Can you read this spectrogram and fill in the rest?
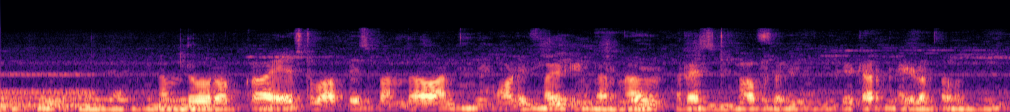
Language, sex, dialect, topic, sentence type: Kannada, male, Northeastern, banking, statement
